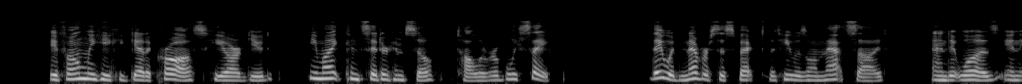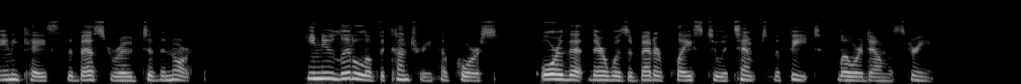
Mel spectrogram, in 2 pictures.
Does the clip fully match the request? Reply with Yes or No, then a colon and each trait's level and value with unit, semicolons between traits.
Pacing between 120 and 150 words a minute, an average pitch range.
No: average, 175 wpm; average, 3.6 semitones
